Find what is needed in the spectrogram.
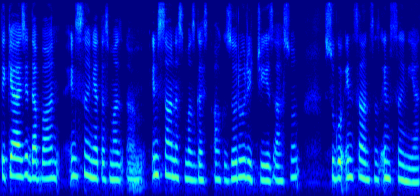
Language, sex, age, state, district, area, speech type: Kashmiri, female, 18-30, Jammu and Kashmir, Baramulla, rural, spontaneous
